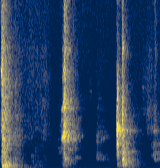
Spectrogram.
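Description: Three clunks about three-quarters of a second apart, each dying away quickly, as kitchen containers and utensils are handled and set down on a countertop while arepa dough ingredients are being added, heard over a video call.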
